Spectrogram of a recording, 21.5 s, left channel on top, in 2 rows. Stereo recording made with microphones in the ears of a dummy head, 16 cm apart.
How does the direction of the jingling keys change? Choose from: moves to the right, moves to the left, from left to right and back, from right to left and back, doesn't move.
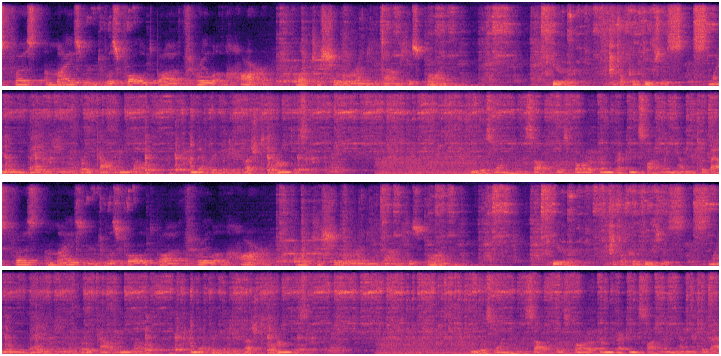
from right to left and back.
